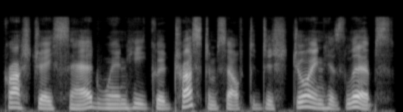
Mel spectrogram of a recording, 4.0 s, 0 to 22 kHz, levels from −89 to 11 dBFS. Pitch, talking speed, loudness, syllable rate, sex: 155 Hz, 165 wpm, -20 LUFS, 3.6 syllables/s, female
